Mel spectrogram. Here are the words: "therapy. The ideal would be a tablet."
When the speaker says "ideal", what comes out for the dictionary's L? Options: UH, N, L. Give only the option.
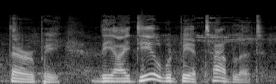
L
